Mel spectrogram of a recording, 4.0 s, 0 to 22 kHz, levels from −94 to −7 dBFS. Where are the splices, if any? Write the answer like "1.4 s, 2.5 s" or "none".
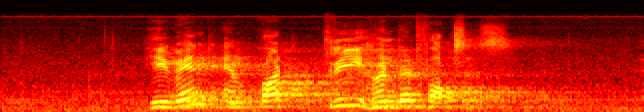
3.1 s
